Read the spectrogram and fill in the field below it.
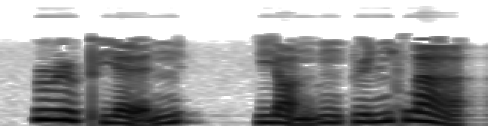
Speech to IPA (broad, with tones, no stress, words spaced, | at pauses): ɻɻ̩˥˩pʰjɛ̰˨˩˦n | jɑ̰˨˩ŋɤ˥˩ŋ py˧˥nkwä˥˩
